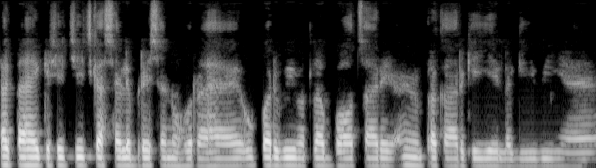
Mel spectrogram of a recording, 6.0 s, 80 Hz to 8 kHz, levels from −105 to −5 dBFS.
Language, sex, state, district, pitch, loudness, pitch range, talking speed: Hindi, male, Uttarakhand, Uttarkashi, 130 Hz, -23 LUFS, 125-135 Hz, 210 wpm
